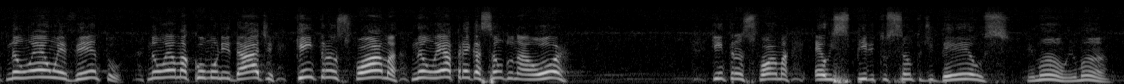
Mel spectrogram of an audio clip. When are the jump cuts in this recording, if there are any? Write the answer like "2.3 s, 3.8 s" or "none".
none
